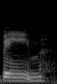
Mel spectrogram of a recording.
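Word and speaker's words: Behm: And yes, you pronounced Martina Bame's name like Bame.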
